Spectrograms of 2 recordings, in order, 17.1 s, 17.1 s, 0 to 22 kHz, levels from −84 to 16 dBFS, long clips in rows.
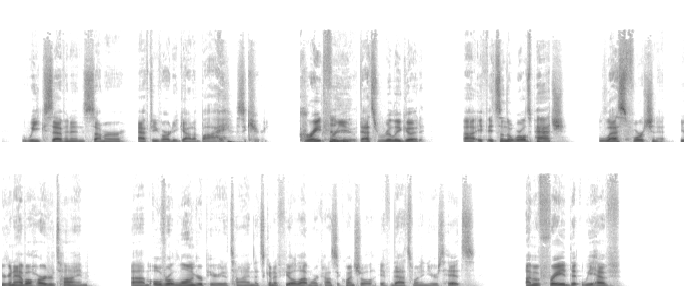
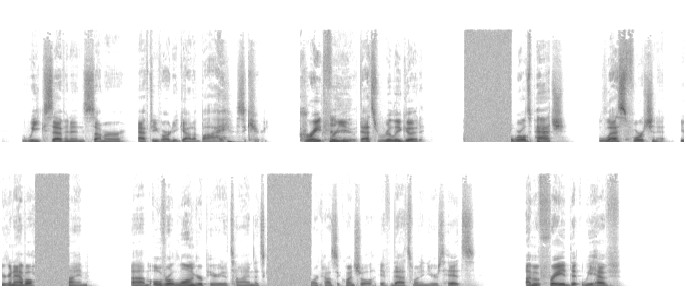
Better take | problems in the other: first | audio cutting out; filled with static; at 6 s for 0.5 s, at 9 s and at 12 s for 0.5 s

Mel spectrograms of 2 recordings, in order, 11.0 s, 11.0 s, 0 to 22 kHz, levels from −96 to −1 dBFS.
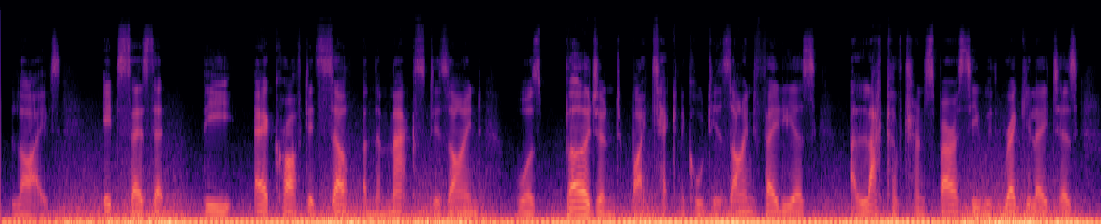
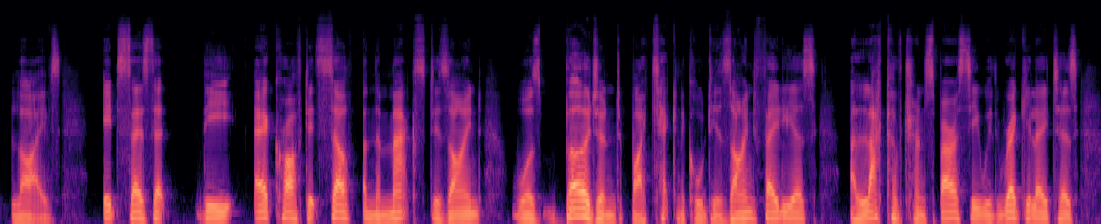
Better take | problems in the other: second | low rumble; noticeable; throughout; 10 dB below the speech

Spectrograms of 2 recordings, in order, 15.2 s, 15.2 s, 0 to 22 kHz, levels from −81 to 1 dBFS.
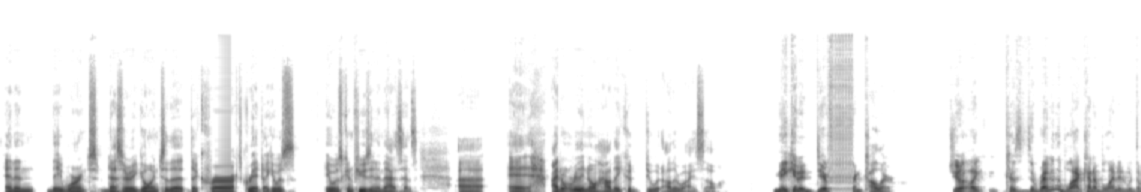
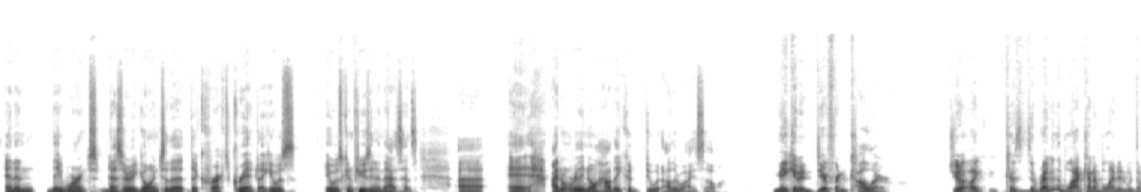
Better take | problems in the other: second | audio freezing; at 3 s and at 11 s

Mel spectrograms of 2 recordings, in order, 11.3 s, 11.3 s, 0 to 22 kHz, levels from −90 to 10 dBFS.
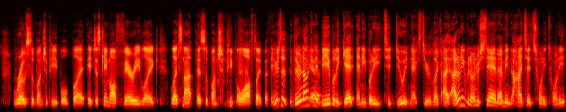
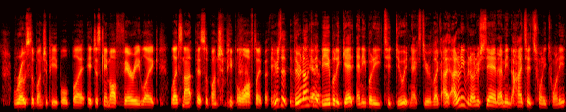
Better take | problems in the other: neither | thin; very; fading below 350 Hz; the same in both

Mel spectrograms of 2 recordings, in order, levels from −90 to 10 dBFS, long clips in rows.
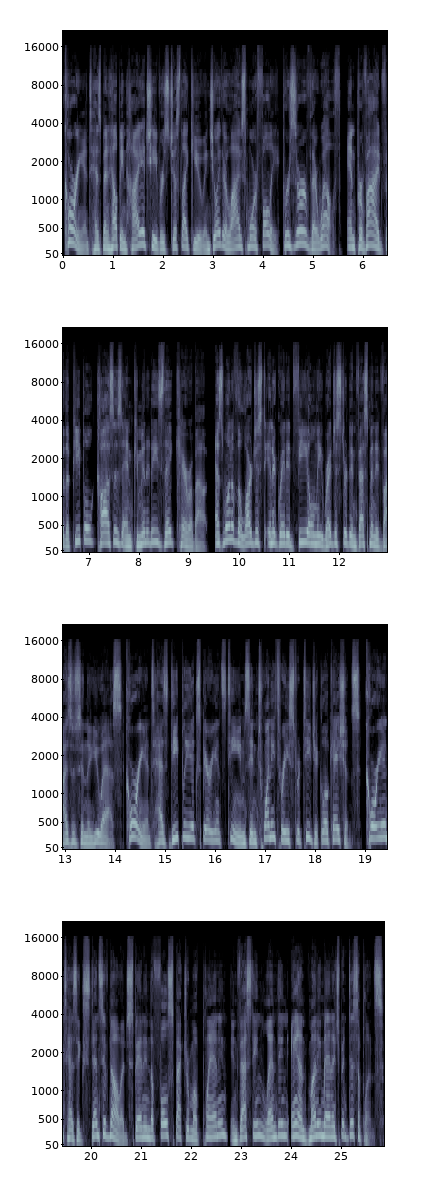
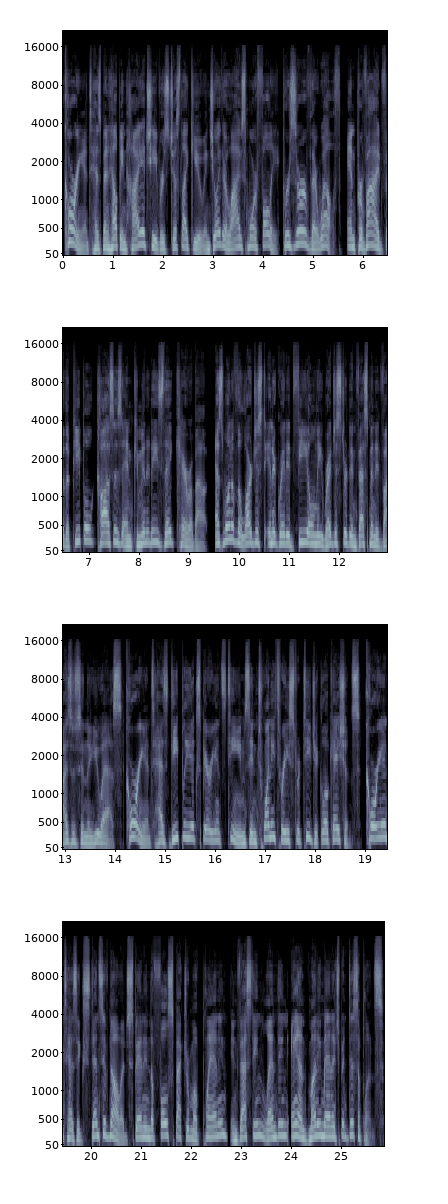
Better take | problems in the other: neither | none

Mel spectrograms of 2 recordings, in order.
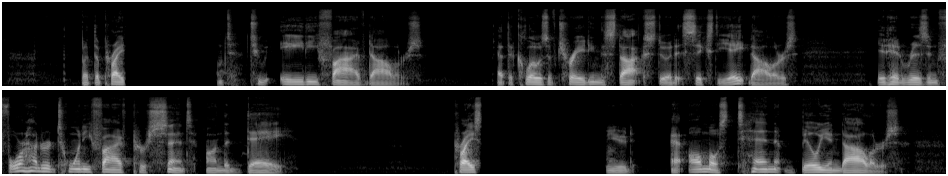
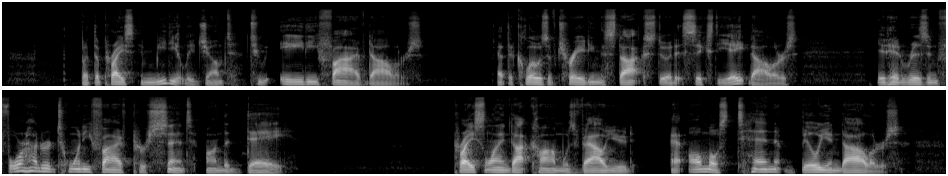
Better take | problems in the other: second | audio cutting out; at 1 s for 1 s and at 14 s for 1 s

